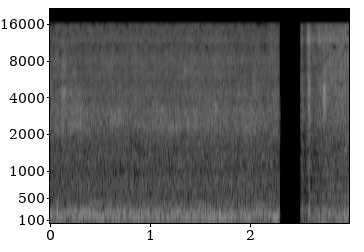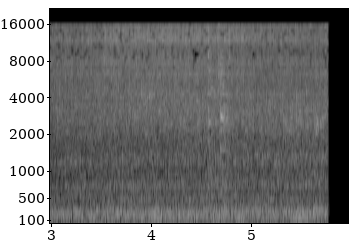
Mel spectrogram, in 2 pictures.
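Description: A steady, loud sizzle of ginger, cumin and green chilli paste frying in a hot wok, continuous apart from two brief cutoffs.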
